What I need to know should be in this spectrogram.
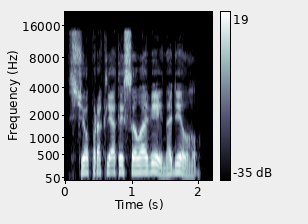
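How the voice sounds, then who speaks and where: A man's voice: mid-range voice, moderate pace, darkish tone, no room sound, clean studio sound, close to an everyday voice. A man reading an audiobook, voicing an impulsive, eager young man who pleads his case. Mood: pleading.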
